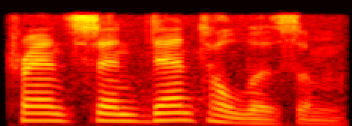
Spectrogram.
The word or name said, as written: transcendentalism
